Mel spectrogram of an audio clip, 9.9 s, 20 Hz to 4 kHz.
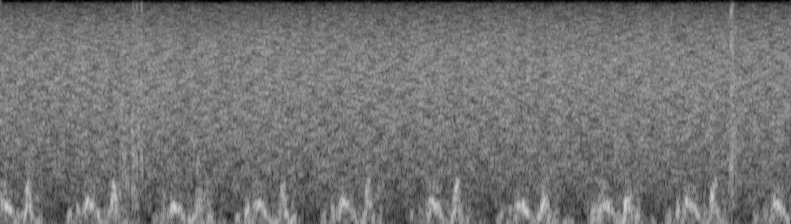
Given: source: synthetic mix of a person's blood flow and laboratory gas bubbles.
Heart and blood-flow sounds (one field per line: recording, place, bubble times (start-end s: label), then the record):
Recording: Doppler ultrasound of blood flow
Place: precordium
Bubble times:
1.46-1.81 s: bubbles
9.07-9.27 s: bubbles
From the record:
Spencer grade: 2 (many but less than half of the cardiac periods contain bubble signals, singularly or in groups)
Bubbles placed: anywhere in the cardiac cycle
